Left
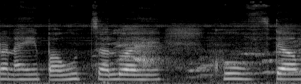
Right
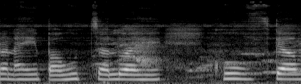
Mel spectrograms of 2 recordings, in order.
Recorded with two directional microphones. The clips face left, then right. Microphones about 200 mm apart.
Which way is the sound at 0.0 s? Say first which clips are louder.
Right 4 dB; 30° right (ahead or behind).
